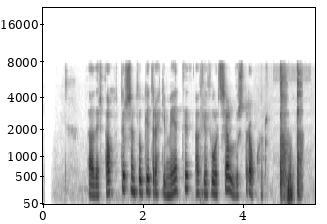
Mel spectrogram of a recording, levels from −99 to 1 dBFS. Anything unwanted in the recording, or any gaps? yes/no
yes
